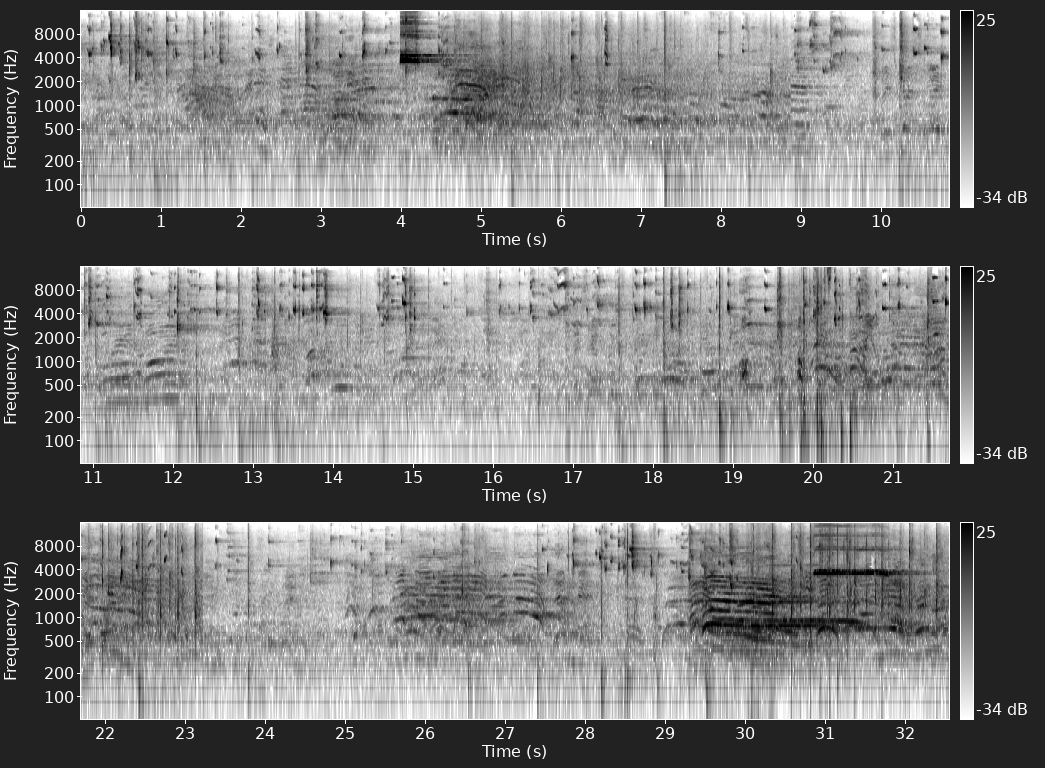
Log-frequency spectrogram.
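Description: Live basketball game sound in an echoing gym: a basketball bouncing on the hardwood court, with players and onlookers shouting and calling out throughout.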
